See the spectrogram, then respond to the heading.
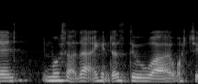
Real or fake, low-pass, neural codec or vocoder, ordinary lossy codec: fake; 7.2 kHz; codec, 16 kHz, 8 kbps, FunCodec, trained on LibriTTS, 25 frames a second; none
